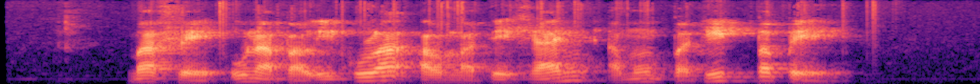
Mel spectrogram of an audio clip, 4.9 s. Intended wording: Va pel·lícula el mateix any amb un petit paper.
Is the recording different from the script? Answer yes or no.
yes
